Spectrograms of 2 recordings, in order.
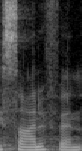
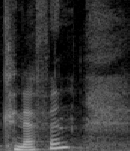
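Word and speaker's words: Cynefin: I say cynophin, I think I'm saying it wrong. He said kinephin, the kinephin framework.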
